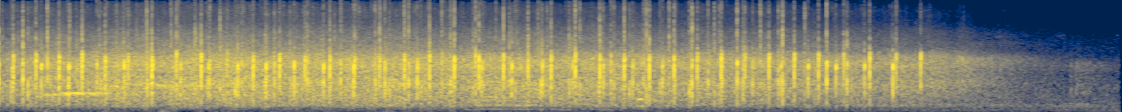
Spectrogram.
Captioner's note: cheers and applause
